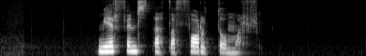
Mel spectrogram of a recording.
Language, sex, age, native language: Icelandic, female, 20-29, Icelandic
